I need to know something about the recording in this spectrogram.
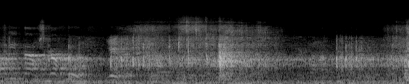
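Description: A voice briefly at the start, then rustling and shuffling noise with a single knock about two seconds in.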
